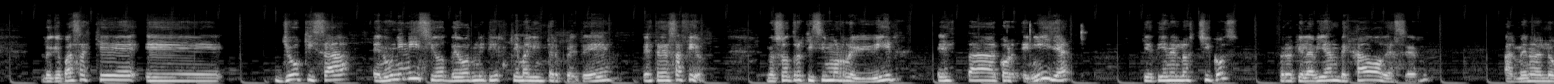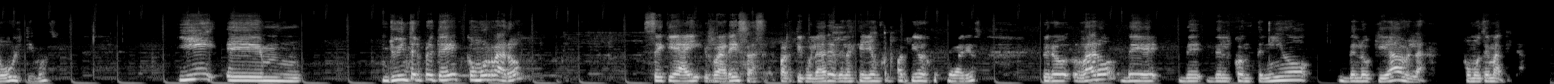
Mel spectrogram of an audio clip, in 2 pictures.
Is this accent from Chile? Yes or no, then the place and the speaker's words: yes; Chile; Porque yo, siendo chileno, gustándome muchísimo la mitología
